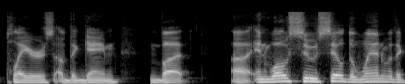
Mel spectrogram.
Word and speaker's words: Nwosu: I'm gonna butcher the name. Can you say it again? Yeah, Nwosu. Uchenna Nwosu.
